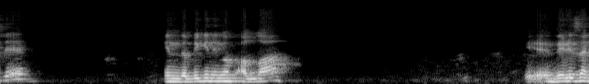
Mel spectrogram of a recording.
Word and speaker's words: Allah: What is the heavy pronunciation? It happens whenever there is a fatha or dhamma before the lam. So when you say Allah, so lam will become la, la.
